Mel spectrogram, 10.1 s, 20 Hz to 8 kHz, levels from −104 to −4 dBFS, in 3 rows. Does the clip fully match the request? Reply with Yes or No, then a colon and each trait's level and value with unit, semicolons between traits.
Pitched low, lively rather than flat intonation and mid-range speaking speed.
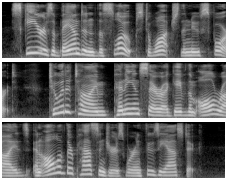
No: high, 195 Hz; wide, 6.1 semitones; average, 155 wpm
